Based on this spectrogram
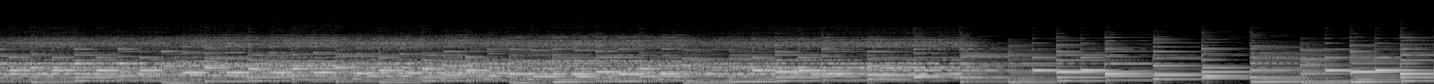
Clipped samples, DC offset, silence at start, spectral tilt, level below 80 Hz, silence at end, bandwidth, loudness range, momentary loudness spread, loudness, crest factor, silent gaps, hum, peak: under 0.1%; under 0.1%; 0 s; -7.5 dB/octave; -46 dBFS; 0 s; 8 kHz; 2 LU; 5 LU; -21 LUFS; 14 dB; none; none; -6 dBFS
